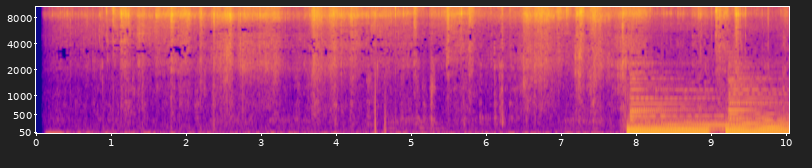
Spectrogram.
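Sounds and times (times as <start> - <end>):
steady high hiss: 7.9 - 10.0.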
